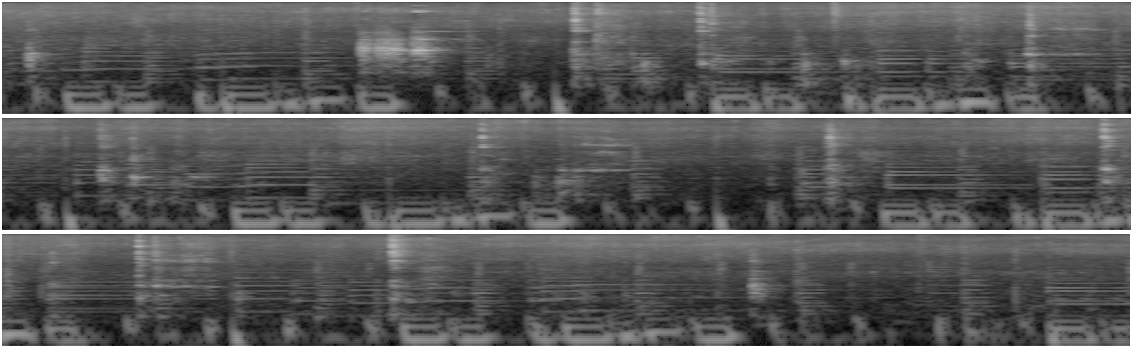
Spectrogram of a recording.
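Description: Mussels stir-fried with chili paste in a pan, a loud continuous sizzle with constant clattering of a spatula scraping and tossing the shells, close and busy throughout.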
